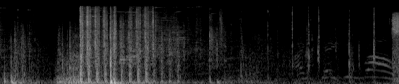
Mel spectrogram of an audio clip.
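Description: Gunfire in the video game Call of Duty Warzone, played in Zombie Royale mode: a dense burst of rapid shots, loud and close, followed by scattered fainter shots, with players talking over it.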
